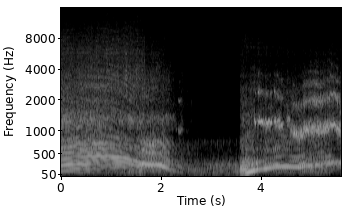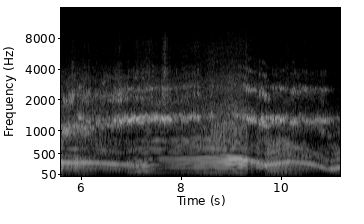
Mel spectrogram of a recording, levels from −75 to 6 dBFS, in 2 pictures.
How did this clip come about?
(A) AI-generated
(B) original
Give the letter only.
B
